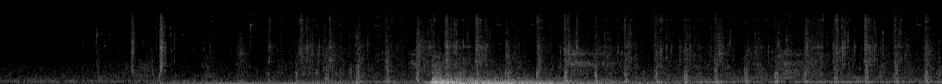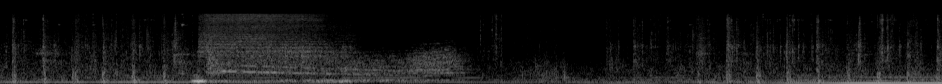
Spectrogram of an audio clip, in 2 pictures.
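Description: Footsteps crunch quickly on dirt and gravel.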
